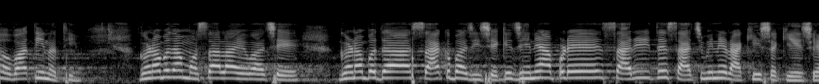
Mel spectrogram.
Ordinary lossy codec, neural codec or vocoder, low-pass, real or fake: none; none; 7.2 kHz; real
